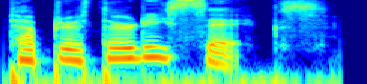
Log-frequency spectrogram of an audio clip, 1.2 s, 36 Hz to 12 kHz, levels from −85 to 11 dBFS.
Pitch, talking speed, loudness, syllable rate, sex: 200 Hz, 145 wpm, -17 LUFS, 4.9 syllables/s, female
